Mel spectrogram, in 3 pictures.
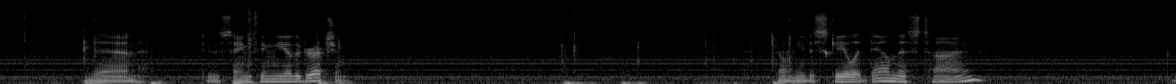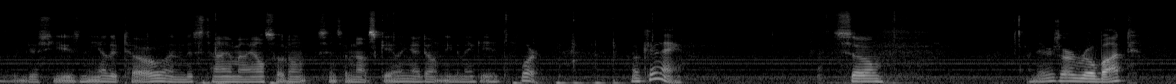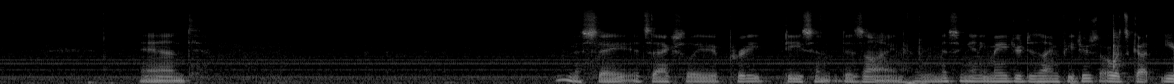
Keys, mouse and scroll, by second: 1.0 KP_1, 2.9 shift+d, 5.6 click, 5.9 KP_7, 6.7 z, 8.4 r, 12.5 click, 14.1 KP_3, 14.7 z, 16.1 middle click, 16.9 z, 17.4 z, 17.8 Tab, 18.5 middle click, 21.3 scroll down 1, 22.3-24.5 scroll up 4, 24.7 middle click, 30.6 scroll down 1, 31.6-32.7 scroll up 3, 32.7 KP_3.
